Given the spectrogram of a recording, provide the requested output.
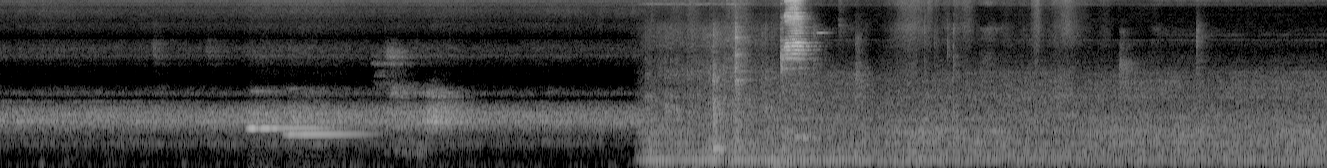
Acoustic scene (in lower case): elevator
